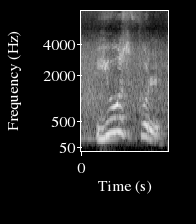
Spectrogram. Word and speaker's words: useful: And one more example, useful. Listen my dear student, here again I am pronouncing this you as you.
